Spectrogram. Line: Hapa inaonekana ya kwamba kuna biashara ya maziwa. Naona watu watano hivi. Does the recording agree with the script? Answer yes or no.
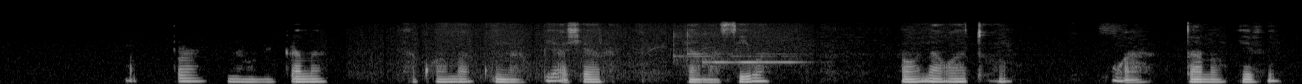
yes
